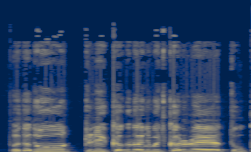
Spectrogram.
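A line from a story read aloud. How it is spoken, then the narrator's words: Shouting. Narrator (Russian): кричал Уордль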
